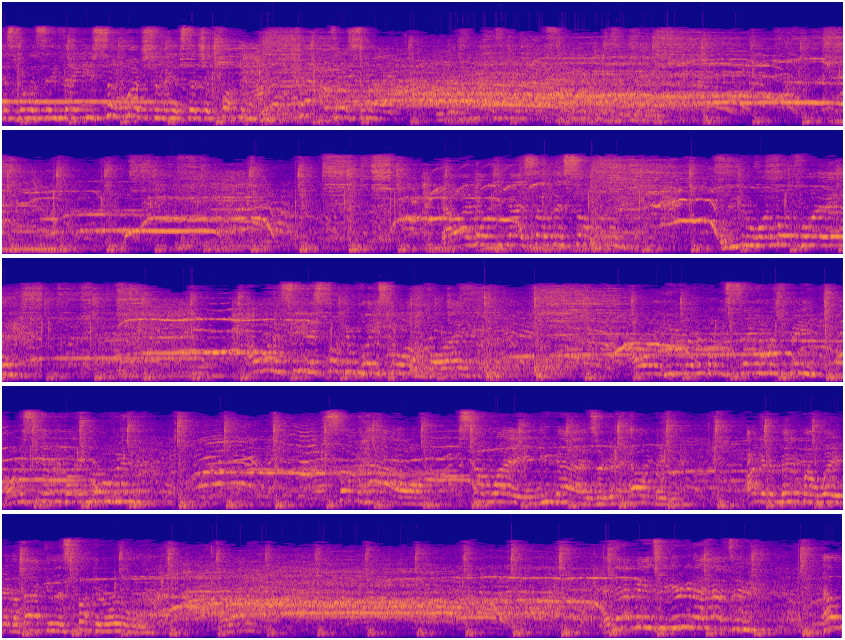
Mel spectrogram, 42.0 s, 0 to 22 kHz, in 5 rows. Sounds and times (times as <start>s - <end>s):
Speech: 0.0s - 3.8s, 4.4s - 6.0s, 12.8s - 14.7s, 15.6s - 17.0s, 19.3s - 21.6s, 23.1s - 26.7s, 28.5s - 32.1s, 32.7s - 35.2s, 39.7s - 42.0s
Crowd: 0.0s - 42.0s
Music: 0.0s - 42.0s.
